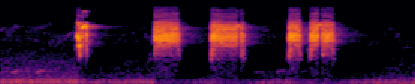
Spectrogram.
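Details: Black francolin, a Gangas lalpotia cross with Sindhi kala teetar, gives its harsh rasping call: a short sharp note, then two long grating notes, then a quick doubled note, over faint low background hum.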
